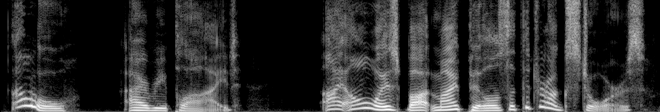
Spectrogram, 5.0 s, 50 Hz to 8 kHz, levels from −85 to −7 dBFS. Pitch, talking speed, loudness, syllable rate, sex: 215 Hz, 145 wpm, -17 LUFS, 4.0 syllables/s, female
